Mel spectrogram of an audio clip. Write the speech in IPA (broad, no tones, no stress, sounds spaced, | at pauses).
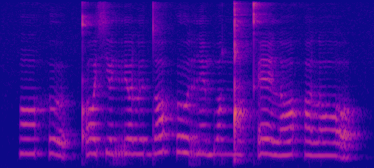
ɔ̃ h ʊ | kʼ ɔ sʲ ɔ rʲ ɔ l ʊ d ɒ h o r ɛ̃ b ɒ ŋ͡ǃ ɒ kʼ ɛ l ɒ h ɒ l ɔ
